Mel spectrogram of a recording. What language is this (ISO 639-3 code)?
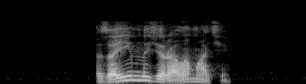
bel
